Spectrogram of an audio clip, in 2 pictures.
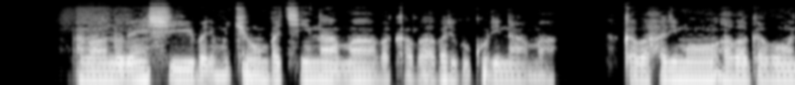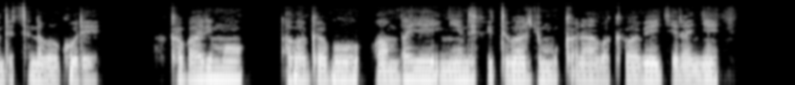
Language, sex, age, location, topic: Kinyarwanda, male, 25-35, Kigali, health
